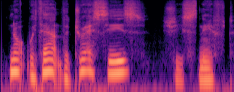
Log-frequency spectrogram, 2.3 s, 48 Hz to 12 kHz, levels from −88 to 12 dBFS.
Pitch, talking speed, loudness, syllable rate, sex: 135 Hz, 155 wpm, -17 LUFS, 4.4 syllables/s, male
